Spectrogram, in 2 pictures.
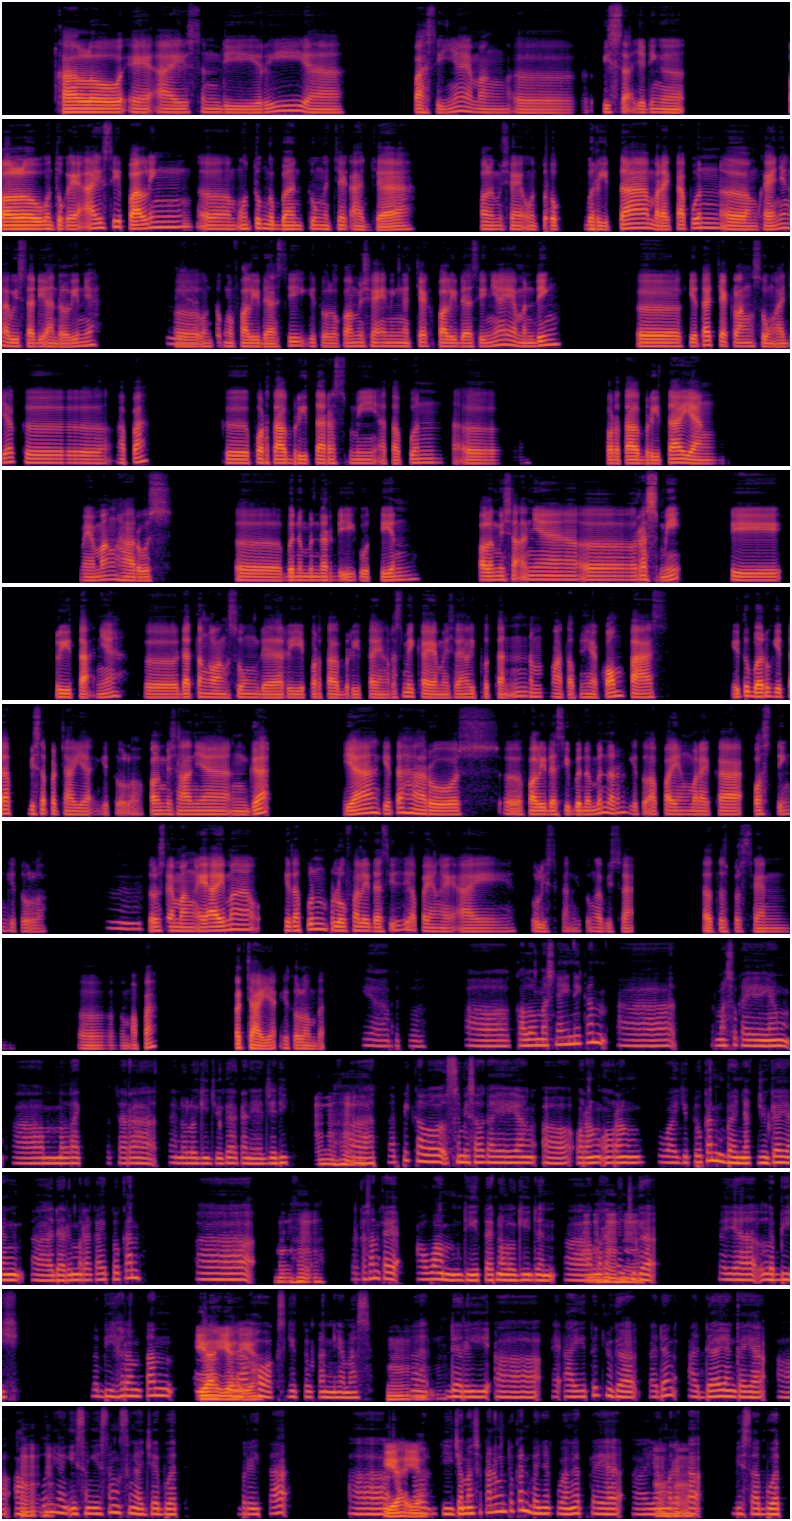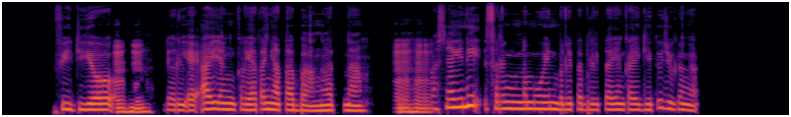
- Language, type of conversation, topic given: Indonesian, unstructured, Bagaimana menurutmu media sosial memengaruhi berita saat ini?
- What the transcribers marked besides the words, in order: in English: "AI"; in English: "AI"; other background noise; in English: "AI"; in English: "AI"; tapping; in English: "AI"; in English: "AI"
